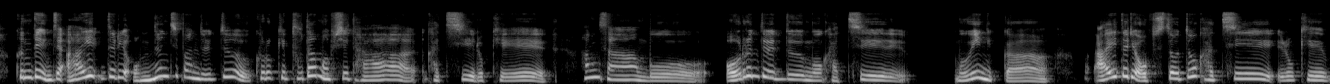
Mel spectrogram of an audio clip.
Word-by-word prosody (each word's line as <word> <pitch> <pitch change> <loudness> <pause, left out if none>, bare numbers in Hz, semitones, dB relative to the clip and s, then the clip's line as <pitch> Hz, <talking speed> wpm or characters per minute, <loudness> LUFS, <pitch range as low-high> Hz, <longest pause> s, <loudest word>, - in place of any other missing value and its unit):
근데 325 +1 +3
인제 210 -4 +3
아이들이 325 - +2
없는 215 - +4
집안들도 315 -4 -1
그렇게 290 -1 -5
부담없이 270 -3 +1
다 200 -3 -3
같이 195 +4 -5
이렇게 175 -4 -2 0.3
항상 215 - -1
뭐 160 -5 -3 0.2
어른들도 240 - +2
뭐 180 -2 -2
같이 195 +1 -2 0.5
모이니까 160 - 0 0.4
아이들이 365 -2 +4
없어도 265 - +3
같이 250 - 0
이렇게 190 0 -1
215 Hz, 240 characters per minute, -23 LUFS, 185-285 Hz, 0.5 s, 없는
